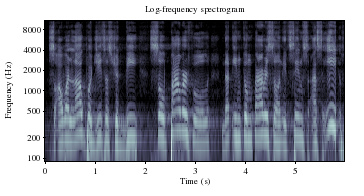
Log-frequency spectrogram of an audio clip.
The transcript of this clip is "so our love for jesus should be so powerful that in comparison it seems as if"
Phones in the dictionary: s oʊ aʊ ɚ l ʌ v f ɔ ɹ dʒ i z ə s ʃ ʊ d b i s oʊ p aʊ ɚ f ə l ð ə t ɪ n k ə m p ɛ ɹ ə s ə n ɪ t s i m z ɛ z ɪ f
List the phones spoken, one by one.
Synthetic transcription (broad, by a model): s oʊ aʊ ɚ l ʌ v f ɔ ɹ dʒ i s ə s ʃ ʊ d b i s oʊ p aʊ ɚ f ə l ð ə t ɪ n k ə m p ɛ ɹ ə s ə n ɪ t s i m s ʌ s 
